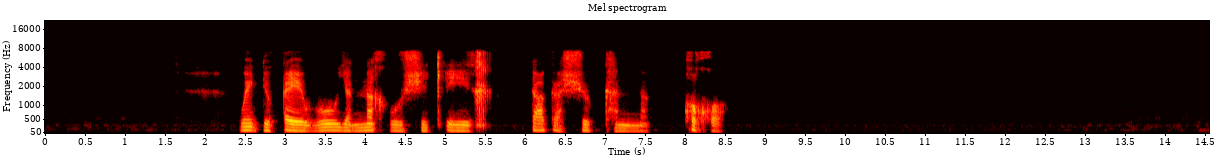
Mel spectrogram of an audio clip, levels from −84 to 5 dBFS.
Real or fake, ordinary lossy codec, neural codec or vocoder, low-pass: real; Opus, 32 kbps; none; 7.2 kHz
